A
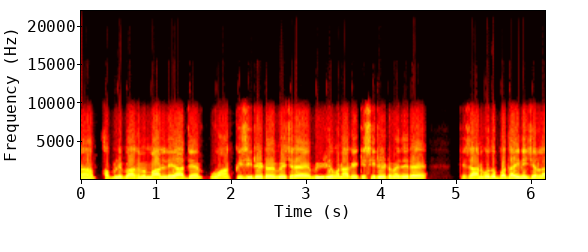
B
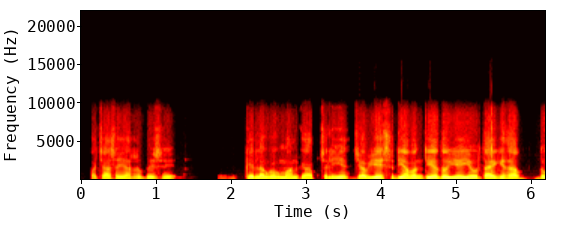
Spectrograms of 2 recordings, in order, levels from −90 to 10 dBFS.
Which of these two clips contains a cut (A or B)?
B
